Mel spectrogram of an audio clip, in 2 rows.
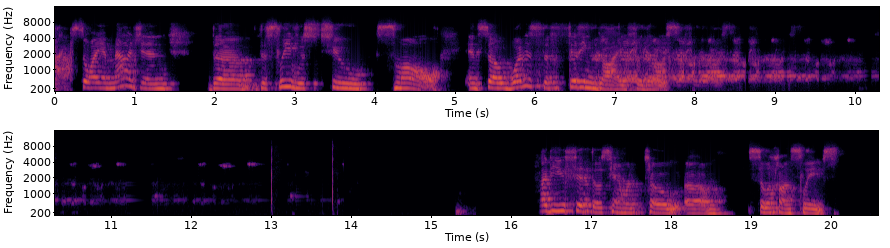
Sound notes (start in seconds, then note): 6.6 microphone distortion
